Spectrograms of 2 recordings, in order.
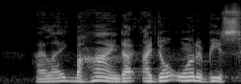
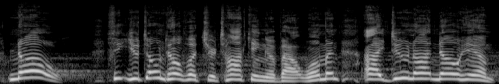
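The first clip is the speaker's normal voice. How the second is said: fearful crying out; 3 semitones higher than usual. Acted. Peter denies Jesus to serving woman, fearful outcry. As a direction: cry out a frightened denial. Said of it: "in fear, I, I cry out".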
